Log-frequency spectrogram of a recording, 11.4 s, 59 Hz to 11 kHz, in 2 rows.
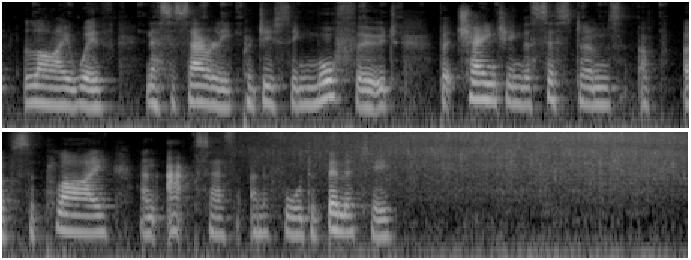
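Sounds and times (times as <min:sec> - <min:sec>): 
speech: 0:00.2 - 0:09.2
homemade hamburgers sizzling while frying: 0:07.6 - 0:11.4.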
